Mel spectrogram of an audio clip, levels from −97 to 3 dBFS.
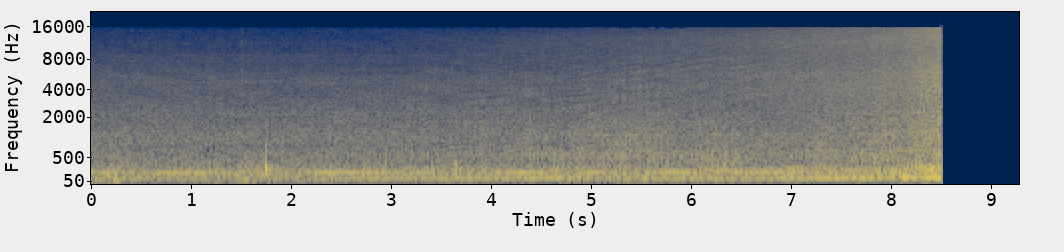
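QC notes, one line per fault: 8.50 s to end: cut-off end. The sound just stops dead mid-event at 8.50 s and drops straight to digital silence with no decay, since the final stretch of audio was never written out. The last three-quarters of a second is empty.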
